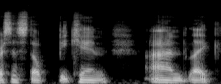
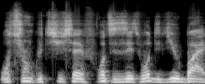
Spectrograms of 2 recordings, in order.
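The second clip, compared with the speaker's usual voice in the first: loud, raised yell; 4 semitones higher, 5 dB louder than usual. Retelling how a customer service worker spoke to a customer: imitating someone yelling. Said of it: "customer service was yelling at a customer".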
